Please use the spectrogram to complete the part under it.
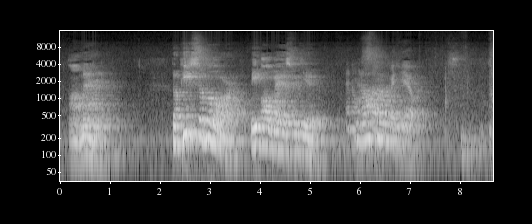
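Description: A man chants in a large echoing hall.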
